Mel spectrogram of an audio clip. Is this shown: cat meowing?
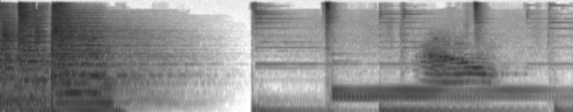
yes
